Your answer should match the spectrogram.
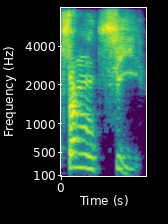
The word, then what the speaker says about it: Shang-Chi: So no, it's like Shang-Chi or something like that. That's how it is supposed to be pronounced.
